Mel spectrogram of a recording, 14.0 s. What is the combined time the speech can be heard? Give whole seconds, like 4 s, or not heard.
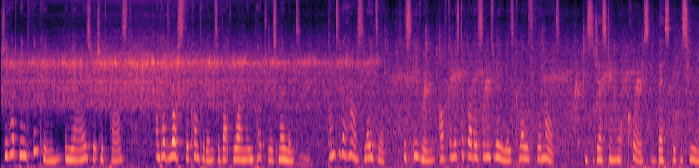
14 s.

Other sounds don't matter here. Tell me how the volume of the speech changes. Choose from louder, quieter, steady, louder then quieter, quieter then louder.
steady.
